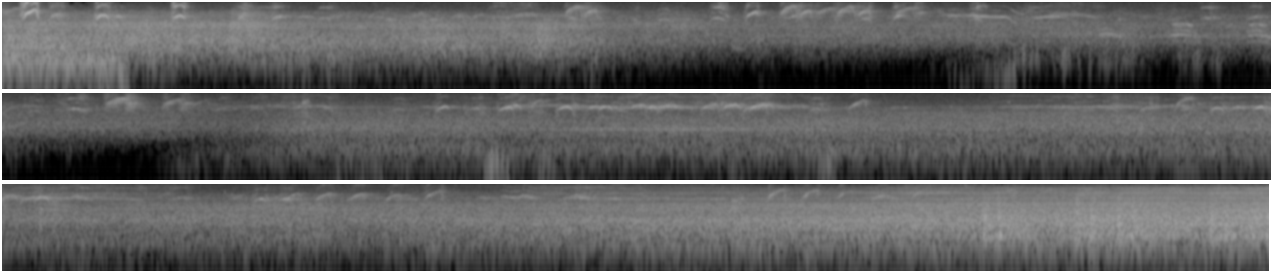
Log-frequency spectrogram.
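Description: A container freight train's rail noise fading as it runs off into a tunnel, leaving small birds chirping over a quiet lull. Then an electric commuter train's running noise grows steadily louder near the end as it approaches along the viaduct.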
